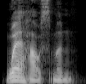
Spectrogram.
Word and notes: warehouseman: British English

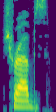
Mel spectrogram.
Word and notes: shrubs: British English

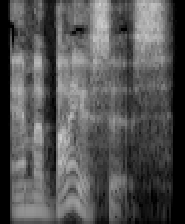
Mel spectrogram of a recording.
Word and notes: amebiasis: British English

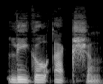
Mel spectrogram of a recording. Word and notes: legal action: British English

